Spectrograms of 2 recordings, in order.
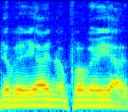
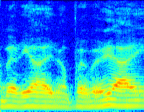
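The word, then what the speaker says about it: Доверяй, но проверяй: And I said, doveryai, no proveryai. But he never could pronounce it correctly, but he did.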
